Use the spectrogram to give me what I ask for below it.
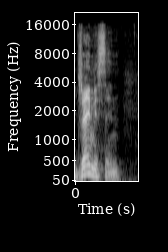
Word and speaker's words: JMSN: So my pick for this week is actually going to be Jameson. His name is spelled J-M-S-N.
